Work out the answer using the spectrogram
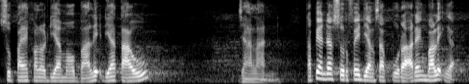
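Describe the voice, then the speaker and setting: A man, a Buddhist monk giving a lively dharma talk that often turns to the audience. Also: medium pitch, moderate pace. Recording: long reverb of a large hall.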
